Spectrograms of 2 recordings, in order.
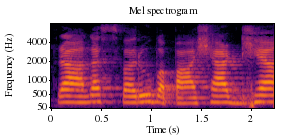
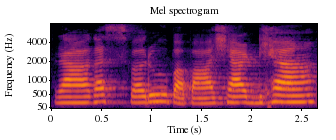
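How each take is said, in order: First: Said in the usual way. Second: Slow పాషాఢ్య with the ఢ్య pressed hard; slow deliberate recitation, ఢ్య of పాషాఢ్య emphasized; stressed ḍha. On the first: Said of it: "ఎలా పలకాలో చూద్దాము". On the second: Shown as a demonstration. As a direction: lean on the ఢ in పాషాఢ్య, slowly. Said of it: "డాకు ఒత్తుంది".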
